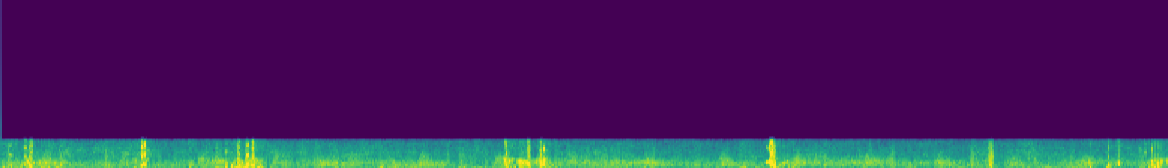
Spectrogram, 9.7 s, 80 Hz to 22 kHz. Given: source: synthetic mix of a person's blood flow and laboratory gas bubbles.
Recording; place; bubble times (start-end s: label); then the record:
Doppler ultrasound of blood flow; subclavian vein
0.00-0.55 s: bubbles
1.09-1.33 s: bubbles
1.55-1.64 s: bubbles
1.72-2.24 s: bubbles
4.16-4.62 s: bubbles
6.15-6.24 s: bubbles
6.35-6.69 s: bubbles
9.04-9.13 s: bubbles
9.19-9.36 s: bubbles
9.53-9.74 s: bubbles
From the record:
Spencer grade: 2 (many but less than half of the cardiac periods contain bubble signals, singularly or in groups); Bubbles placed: anywhere in the cardiac cycle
